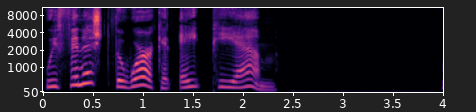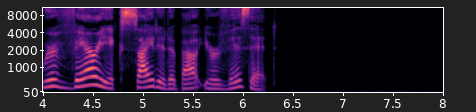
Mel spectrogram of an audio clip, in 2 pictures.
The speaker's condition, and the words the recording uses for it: None; typical speech.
